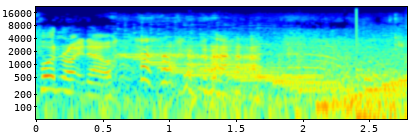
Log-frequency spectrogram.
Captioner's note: both laugh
